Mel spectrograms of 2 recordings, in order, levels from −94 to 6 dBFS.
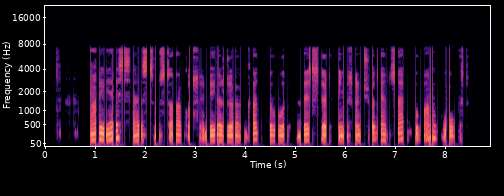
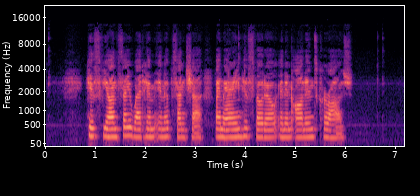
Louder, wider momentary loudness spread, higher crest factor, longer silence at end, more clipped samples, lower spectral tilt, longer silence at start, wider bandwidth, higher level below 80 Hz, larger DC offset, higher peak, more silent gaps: second, -23 LUFS vs -20 LUFS; about the same, 8 LU vs 9 LU; about the same, 18 dB vs 20 dB; second, 0.55 s vs 1.05 s; neither; about the same, -5.5 dB/octave vs -5 dB/octave; first, 0.9 s vs 0.4 s; second, 7.8 kHz vs 11.5 kHz; first, -50 dBFS vs -62 dBFS; neither; about the same, -4 dBFS vs -2 dBFS; first, 1.71-1.75 s, 2.06-2.10 s, 4.44-4.49 s, 5.80-5.86 s, 7.34-7.40 s, 7.85-7.92 s vs none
